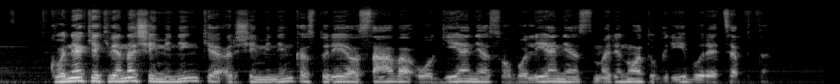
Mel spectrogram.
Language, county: Lithuanian, Kaunas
